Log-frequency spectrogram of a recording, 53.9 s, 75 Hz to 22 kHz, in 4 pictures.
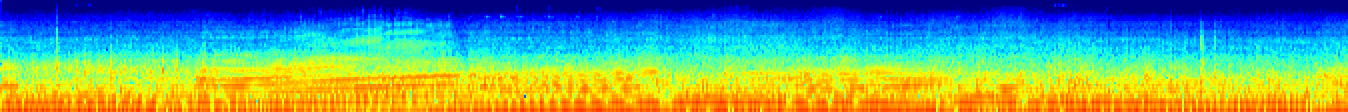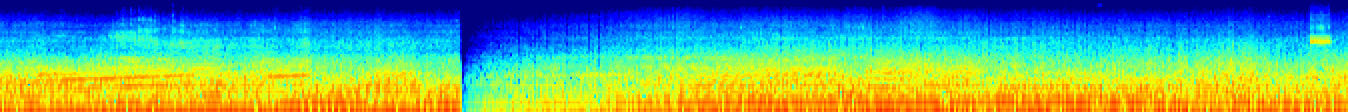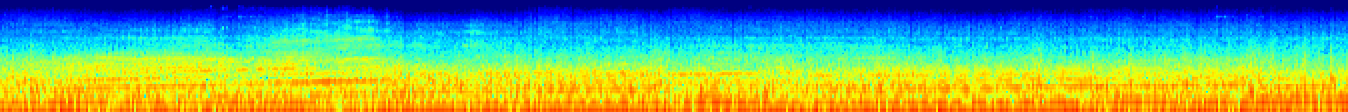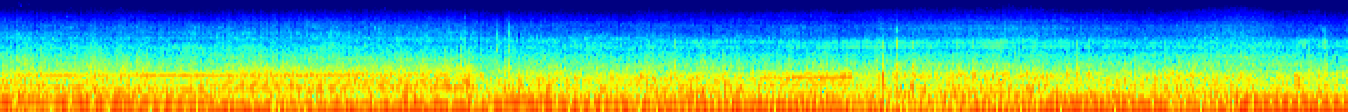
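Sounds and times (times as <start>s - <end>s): motorcycle engine revving: 25.8s - 53.9s.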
